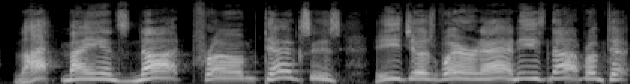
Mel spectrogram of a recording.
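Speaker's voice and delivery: hammed-up high-pitched public accusation; mock screaming. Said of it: "she starts screaming".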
